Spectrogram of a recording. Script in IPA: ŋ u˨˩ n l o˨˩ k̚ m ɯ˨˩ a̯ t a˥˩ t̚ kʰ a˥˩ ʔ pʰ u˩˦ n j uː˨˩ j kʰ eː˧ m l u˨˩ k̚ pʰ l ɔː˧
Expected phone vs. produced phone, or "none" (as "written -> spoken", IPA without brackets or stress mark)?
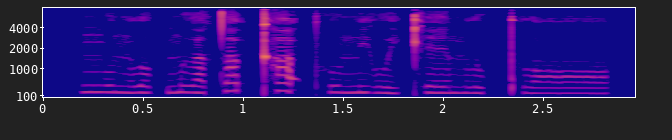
none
